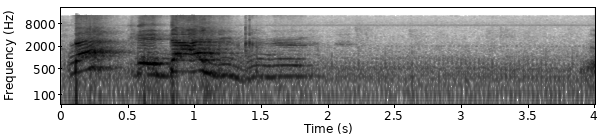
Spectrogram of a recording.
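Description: A toddler babbling in a sing-song voice, the pitch sliding up and down, falling quiet about two seconds in.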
